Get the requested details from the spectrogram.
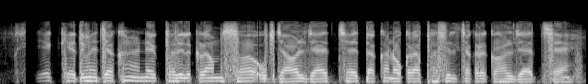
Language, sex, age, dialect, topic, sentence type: Maithili, male, 18-24, Southern/Standard, agriculture, statement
